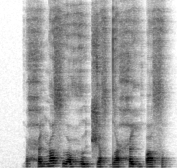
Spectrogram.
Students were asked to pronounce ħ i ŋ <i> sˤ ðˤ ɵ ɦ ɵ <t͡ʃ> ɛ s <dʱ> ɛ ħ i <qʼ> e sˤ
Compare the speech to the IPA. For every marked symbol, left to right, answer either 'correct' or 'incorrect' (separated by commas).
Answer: correct, correct, incorrect, incorrect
